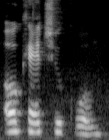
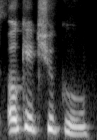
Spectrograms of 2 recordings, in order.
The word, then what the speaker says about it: Okechukwu: Okechukwu. Oh, very close. The W is silent, but that was good. How you say it? It's Okechukwu. Oh, the W is silent, but you were very close.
